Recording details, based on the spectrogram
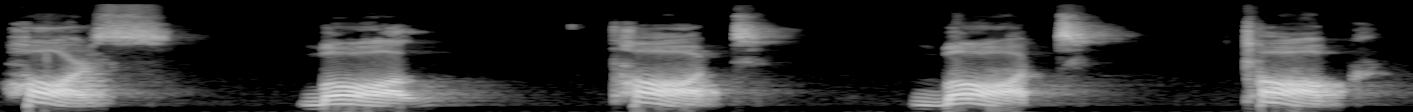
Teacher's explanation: Automatically your mouth and your tongue, it is slightly rounded, bringing into O shape.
